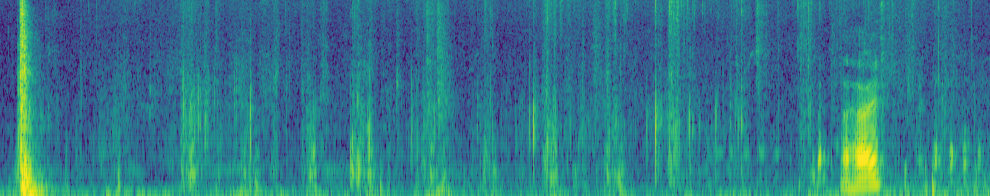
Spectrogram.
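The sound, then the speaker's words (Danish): Hens clucking on a road: scattered soft clucks and shuffling sounds, then a louder, drawn-out cackle near the end. “der ligger simpelthen øh, øh, høns på vejen. Det må jeg nok hellere lade være med at køre ned”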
